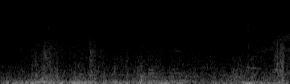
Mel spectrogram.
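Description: Steady monsoon downpour over Gujarat villages, a dense hiss of rain with low rumbling thunder rolling underneath throughout.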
